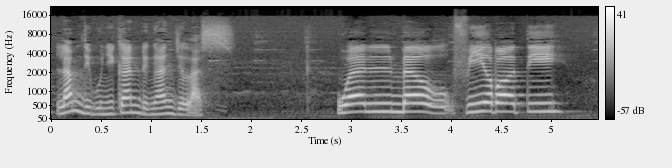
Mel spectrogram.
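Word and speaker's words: وَالْمَغْفِرَةِ: Wal maghfirati. Ra dibunyikan secara tafkhim karena ra berbaris dan barisnya di atas. Maka cara membacanya adalah ditebalkan. Wal maghfirati bi'idnih.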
